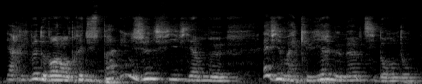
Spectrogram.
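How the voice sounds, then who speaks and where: A woman performs stand-up comedy, telling a story in an animated way and jumping to shrill peaks. Her voice rings around a reverberant club. A steady wash of crowd noise sits behind her. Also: very fast. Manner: animated storytelling, shrieking at punchlines. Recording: echoey club with audience noise. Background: audience laughter.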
